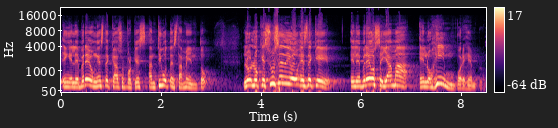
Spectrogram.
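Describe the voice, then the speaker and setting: A man preaching a sermon, explaining things and addressing the congregation directly, often repeating words as he restarts. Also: sits high.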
